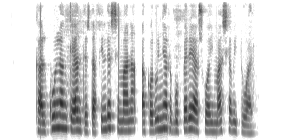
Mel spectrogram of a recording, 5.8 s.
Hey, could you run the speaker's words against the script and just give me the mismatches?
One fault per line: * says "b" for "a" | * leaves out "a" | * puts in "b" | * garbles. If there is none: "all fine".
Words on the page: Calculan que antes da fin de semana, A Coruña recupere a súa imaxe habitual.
all fine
